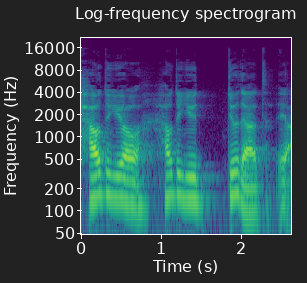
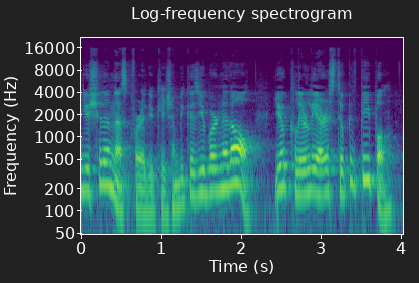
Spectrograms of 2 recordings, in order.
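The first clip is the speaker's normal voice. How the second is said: condescending mock; 8 semitones higher, faster than usual. Mock lecture to Haitians.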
